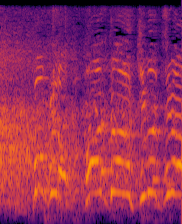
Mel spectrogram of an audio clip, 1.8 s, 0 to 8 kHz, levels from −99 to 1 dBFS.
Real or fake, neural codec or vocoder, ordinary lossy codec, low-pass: real; none; none; 7.2 kHz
